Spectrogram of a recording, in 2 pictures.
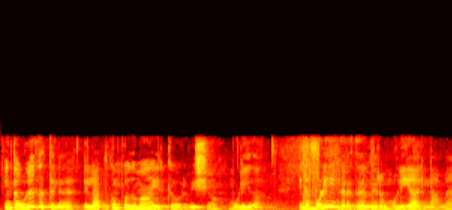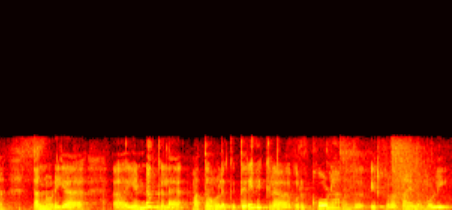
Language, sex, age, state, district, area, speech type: Tamil, female, 30-45, Tamil Nadu, Salem, urban, spontaneous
